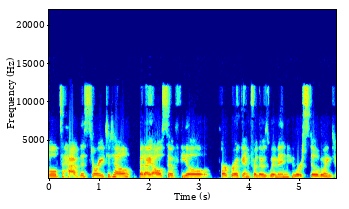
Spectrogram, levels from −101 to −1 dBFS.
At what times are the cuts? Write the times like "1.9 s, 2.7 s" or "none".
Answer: none

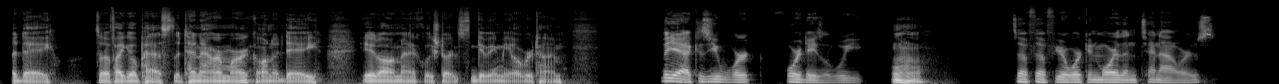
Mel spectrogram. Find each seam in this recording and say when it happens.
4.7 s, 10.3 s

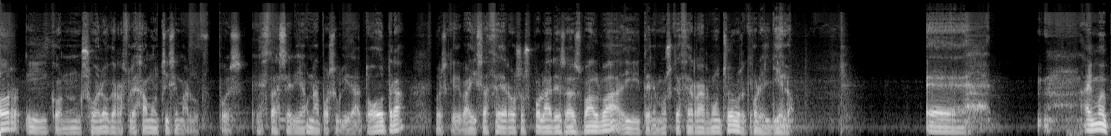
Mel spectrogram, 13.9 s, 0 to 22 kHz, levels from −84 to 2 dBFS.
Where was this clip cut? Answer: 3.8 s, 5.4 s, 9.4 s

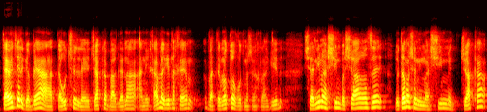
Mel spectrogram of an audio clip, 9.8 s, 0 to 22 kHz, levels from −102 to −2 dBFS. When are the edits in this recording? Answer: none

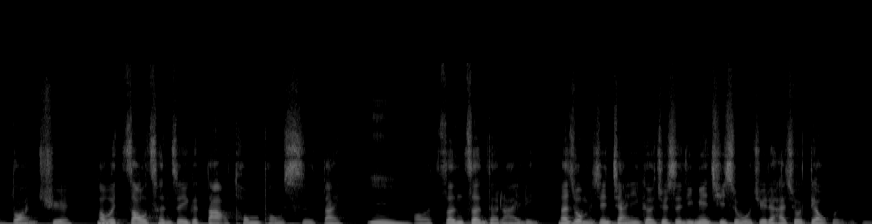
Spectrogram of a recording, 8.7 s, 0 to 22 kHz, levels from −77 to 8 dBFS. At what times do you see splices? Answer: 1.0 s, 5.6 s

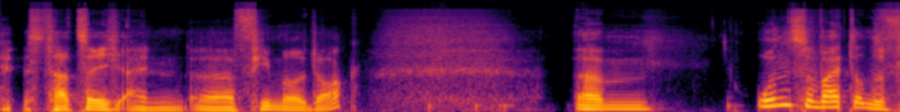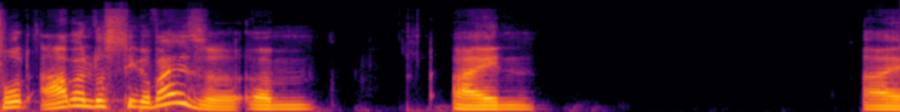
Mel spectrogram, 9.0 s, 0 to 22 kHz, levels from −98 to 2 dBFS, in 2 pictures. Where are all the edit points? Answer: none

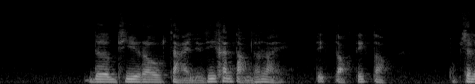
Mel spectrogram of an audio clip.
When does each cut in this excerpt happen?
3.0 s

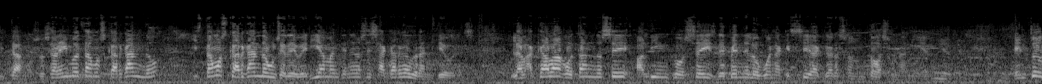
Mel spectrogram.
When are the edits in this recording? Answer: 2.8 s, 5.2 s, 6.5 s

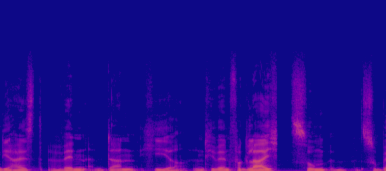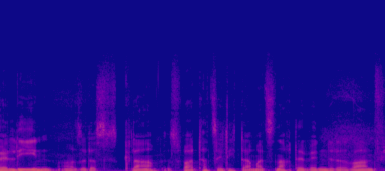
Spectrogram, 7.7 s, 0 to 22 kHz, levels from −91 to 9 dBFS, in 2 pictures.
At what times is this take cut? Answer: 2.8 s

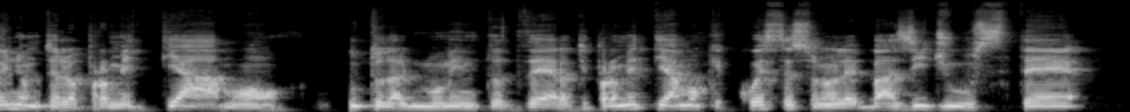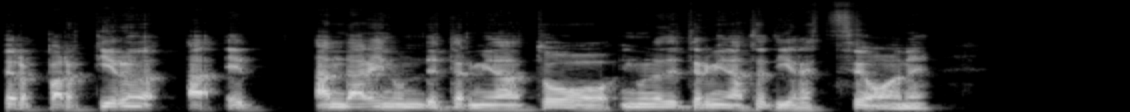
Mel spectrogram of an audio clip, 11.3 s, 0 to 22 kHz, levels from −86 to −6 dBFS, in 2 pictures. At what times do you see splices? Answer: none

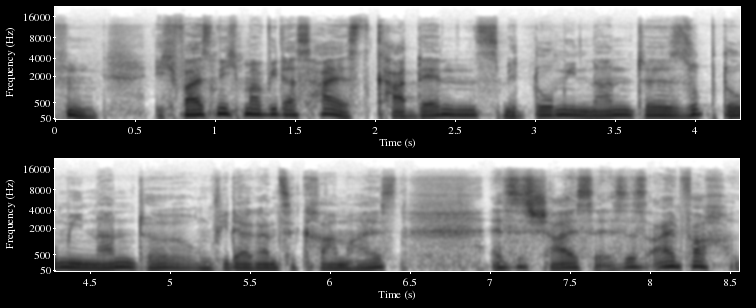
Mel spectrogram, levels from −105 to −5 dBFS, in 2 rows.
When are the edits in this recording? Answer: none

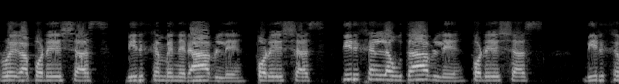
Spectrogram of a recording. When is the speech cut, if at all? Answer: 1.1 s, 2.6 s, 3.3 s, 4.7 s

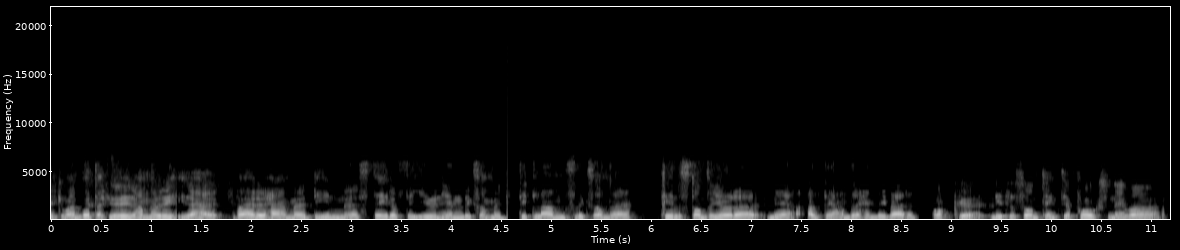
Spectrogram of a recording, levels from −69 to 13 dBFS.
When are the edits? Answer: none

